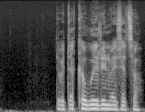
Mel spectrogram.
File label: "cywir", Welsh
